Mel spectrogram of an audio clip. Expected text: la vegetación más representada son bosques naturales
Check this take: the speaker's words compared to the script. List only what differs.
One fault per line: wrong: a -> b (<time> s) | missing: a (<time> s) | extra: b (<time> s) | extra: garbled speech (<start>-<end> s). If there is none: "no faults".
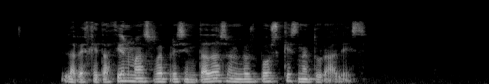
extra: los (2.4 s)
